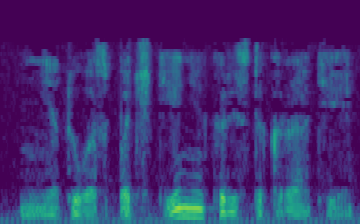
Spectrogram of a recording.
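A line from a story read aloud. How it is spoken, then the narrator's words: Sad. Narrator (Russian): грустно сказал Сварог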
